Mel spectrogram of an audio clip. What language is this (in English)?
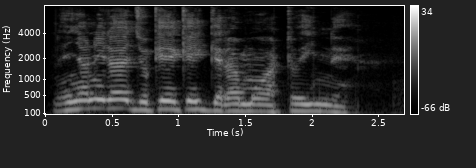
Kikuyu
